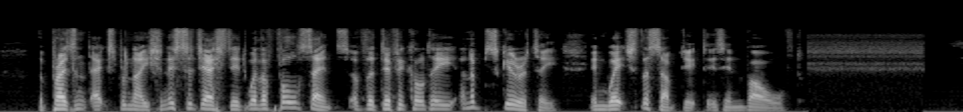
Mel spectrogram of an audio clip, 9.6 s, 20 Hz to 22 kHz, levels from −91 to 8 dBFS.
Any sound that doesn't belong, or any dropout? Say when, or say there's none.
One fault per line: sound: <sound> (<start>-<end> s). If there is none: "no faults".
no faults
